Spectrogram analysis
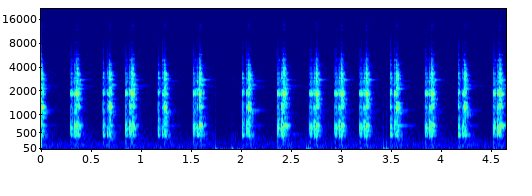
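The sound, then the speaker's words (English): An alarm clock ticks alone in a kitchen in a brisk, even rhythm, each tick crisp and fairly soft, with one brief pause partway through before the steady ticking resumes. “Her alarm clock ticks in the kitchen.”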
